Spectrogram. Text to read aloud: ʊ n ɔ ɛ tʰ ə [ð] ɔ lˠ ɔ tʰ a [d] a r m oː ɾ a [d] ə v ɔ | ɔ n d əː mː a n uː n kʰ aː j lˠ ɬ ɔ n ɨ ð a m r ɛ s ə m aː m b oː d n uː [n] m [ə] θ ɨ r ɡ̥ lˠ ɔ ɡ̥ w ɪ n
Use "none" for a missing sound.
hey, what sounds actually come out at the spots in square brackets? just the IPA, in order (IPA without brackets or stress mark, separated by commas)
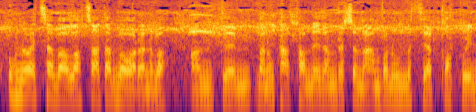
v, d, n, n, ə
